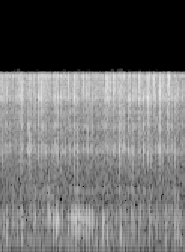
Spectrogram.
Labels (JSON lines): {"label": "biophony", "recorder": "HydroMoth"}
